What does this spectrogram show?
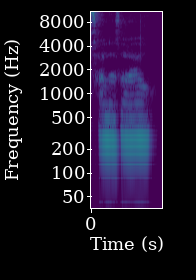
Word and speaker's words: Salazzle: of the Pokemon salazzle he says salaz but it's spelled salazzle I don't know not one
